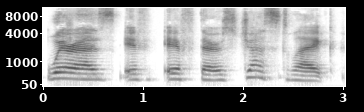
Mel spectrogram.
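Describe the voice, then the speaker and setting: A woman's voice: medium pitch, very slow, smooth. A woman who is an actor, chatting casually and telling stories, acting out what people said. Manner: animated storyteller, acts out quotes. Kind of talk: casual chat.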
